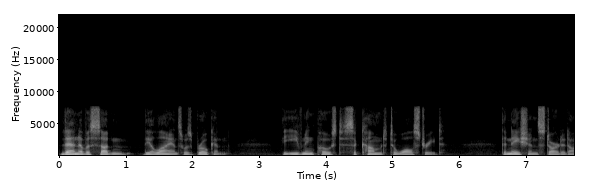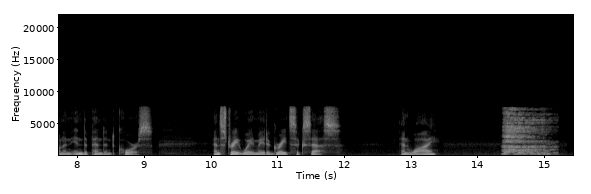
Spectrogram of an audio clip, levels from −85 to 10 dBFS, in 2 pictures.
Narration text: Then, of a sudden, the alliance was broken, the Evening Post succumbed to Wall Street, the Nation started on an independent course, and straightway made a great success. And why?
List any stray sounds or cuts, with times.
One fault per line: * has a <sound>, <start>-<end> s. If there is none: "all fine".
* has a sigh, 14.3-15.2 s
